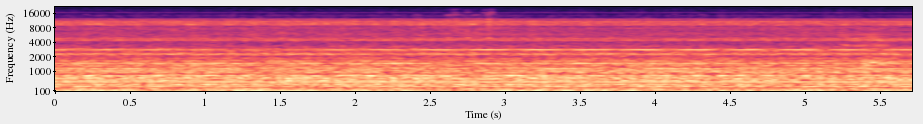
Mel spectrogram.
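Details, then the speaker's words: Monitor GF 500 heater after the fix: it had been lighting then shutting down with a blinking burner status. Flame sensor cleaned, igniter taped where it arced, gasket replaced. Inducer fan kicks on, pilot valve opens, steady low rumble and even fan hum with no cutting out; normal burner operation. "so here we are the inducer fan just kicked on the pilot valve just opened we got"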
